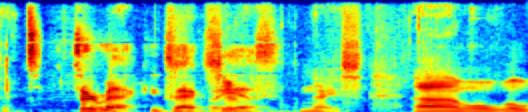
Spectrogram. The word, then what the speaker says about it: Cermak: How do you pronounce it? Cermak, exactly.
